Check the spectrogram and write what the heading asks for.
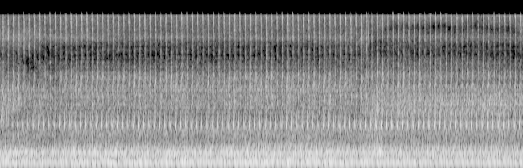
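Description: Boat engine idling steadily with an even, rapid low throb.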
